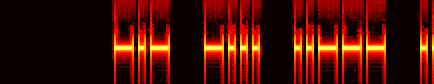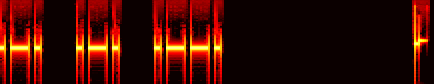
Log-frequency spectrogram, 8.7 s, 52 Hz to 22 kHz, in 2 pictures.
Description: Morse code, heard as a keyed tone, about 20 wpm, 700 Hz. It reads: K B 2 F R P
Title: 238 Lesson 38g - Letter q - Call Signs 20wpm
